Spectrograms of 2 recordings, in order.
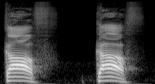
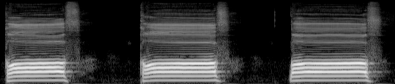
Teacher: کاف کاف یہ باریک والی آواز ہے، قاف قاف قاف یہ پور والی آواز ہے، کاف قاف کاف قاف، دونوں کی آواز میں فرق ہے۔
